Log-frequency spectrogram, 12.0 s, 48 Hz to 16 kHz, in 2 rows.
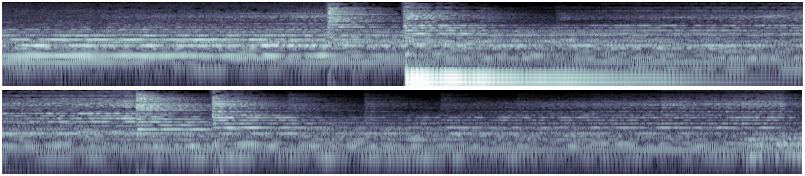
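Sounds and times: ambient meditation music: 0:00.0 - 0:12.0.

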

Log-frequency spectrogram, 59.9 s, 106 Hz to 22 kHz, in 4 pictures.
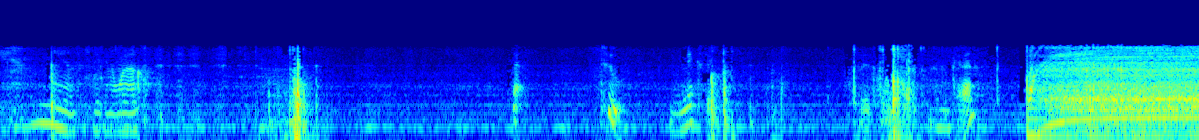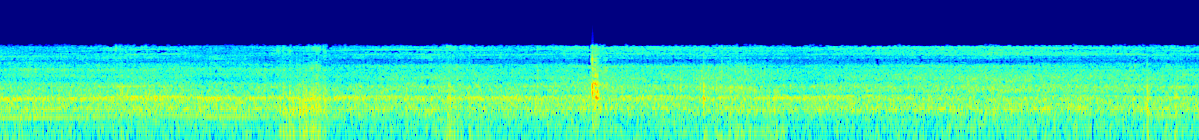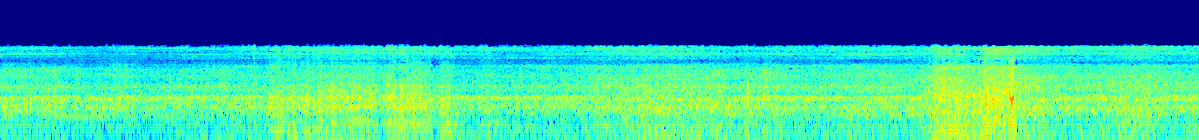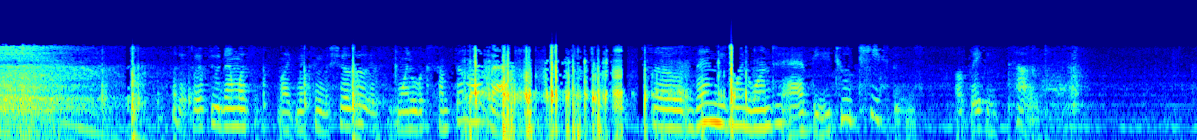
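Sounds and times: electric mixer motor whining: 0:12.8 - 0:47.4.

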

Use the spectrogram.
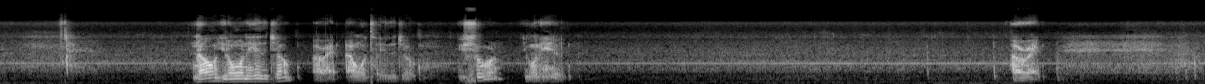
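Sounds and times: background hiss: 0:00.0 - 0:12.0
high-pitched whine: 0:00.0 - 0:12.0.

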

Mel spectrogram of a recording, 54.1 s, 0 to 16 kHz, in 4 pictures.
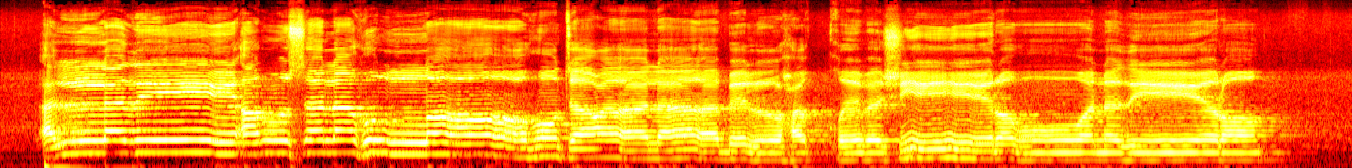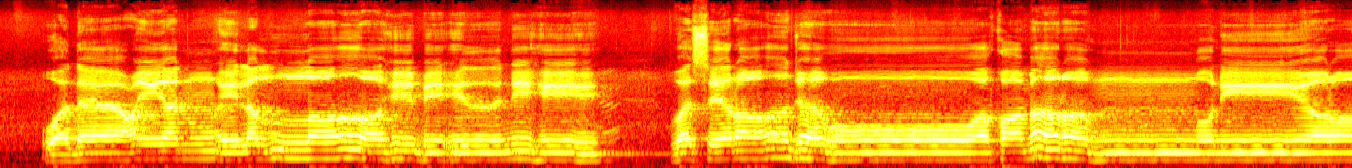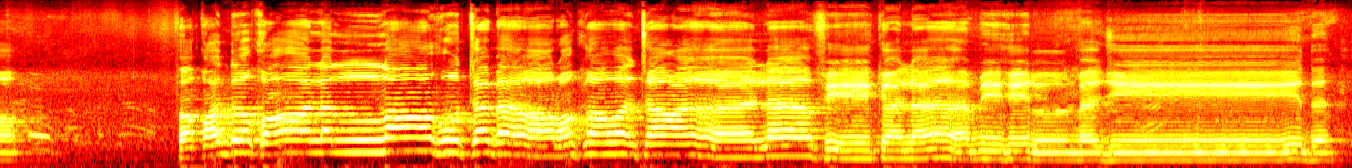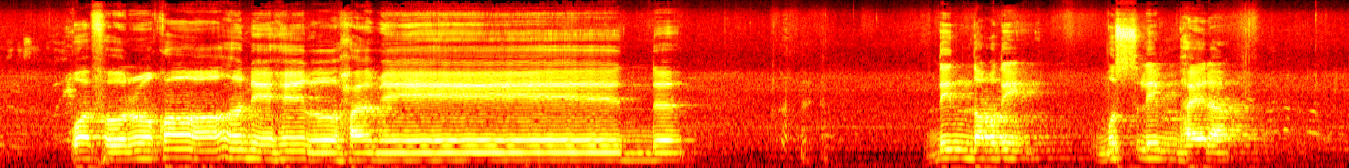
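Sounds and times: man chanting melodically: 0:00.4 - 0:13.0, 0:13.9 - 0:47.6, 0:49.8 - 0:54.0.

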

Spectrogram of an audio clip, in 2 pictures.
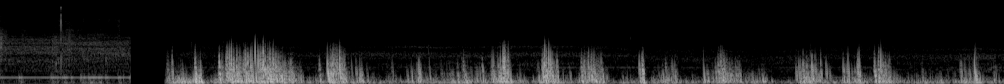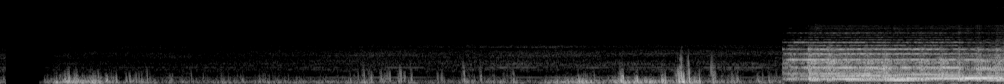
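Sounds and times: wind buffeting microphone: 0:01.6 - 0:17.9.

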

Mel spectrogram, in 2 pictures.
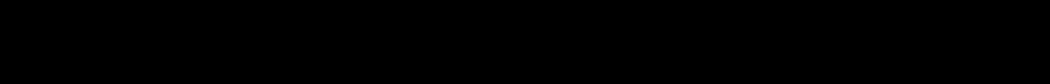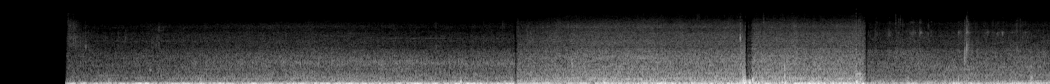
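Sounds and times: car road noise on wet road: 0:11.2 - 0:21.0
wind buffeting microphone: 0:11.2 - 0:21.0.

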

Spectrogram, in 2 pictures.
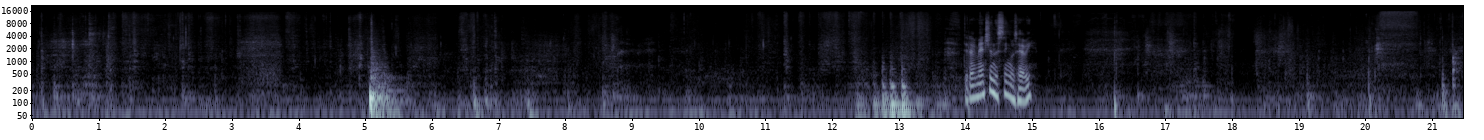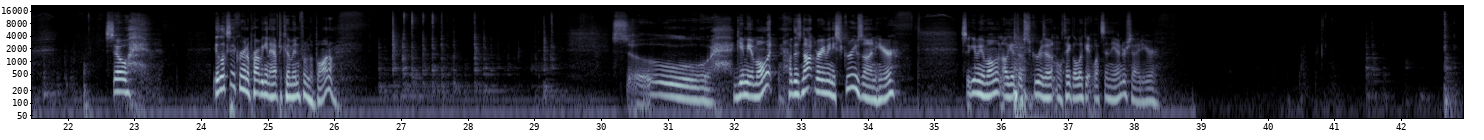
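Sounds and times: steady low hum: 0:00.0 - 0:33.0
heavy steel cabinet knocking and rubbing: 0:04.9 - 0:07.7, 0:12.2 - 0:14.0.

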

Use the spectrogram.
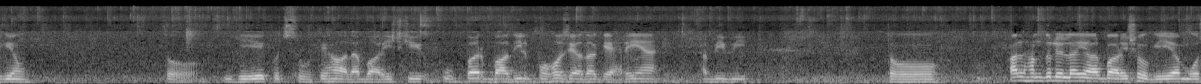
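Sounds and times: rain on wet concrete: 0:00.0 - 0:12.0.

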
